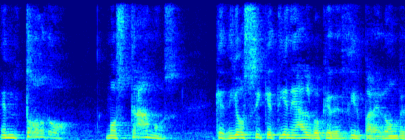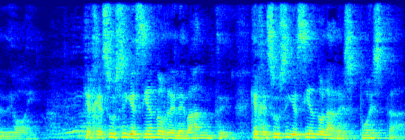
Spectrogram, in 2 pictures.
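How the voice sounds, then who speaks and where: A man at a fairly slow pace, fairly high in pitch with ordinary pitch variation, amid audible room echo and noticeable background noise. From Spain, Murcia. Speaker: pastor. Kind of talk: sermon. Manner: animated; halting, many repetitions.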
